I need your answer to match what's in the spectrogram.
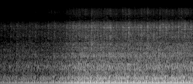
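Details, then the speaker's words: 12-valve Cummins dually after fuel pump replacement: fired right up once the overflow valve was swapped for the one that was in it. Deep even diesel clatter settling into a steady healthy idle. Normal idle. "they replace that overflow valve with the one that was in it and it fired right up"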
